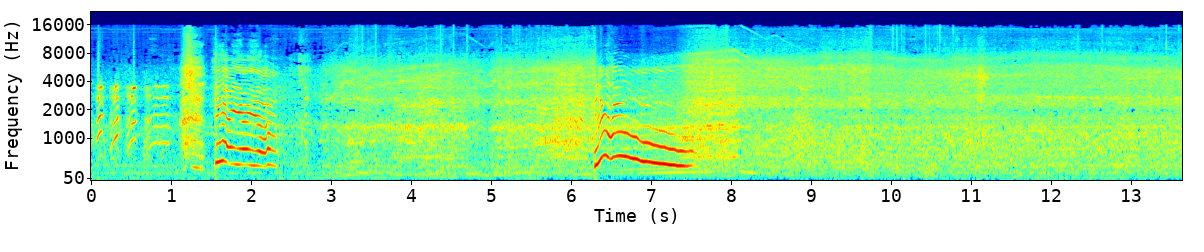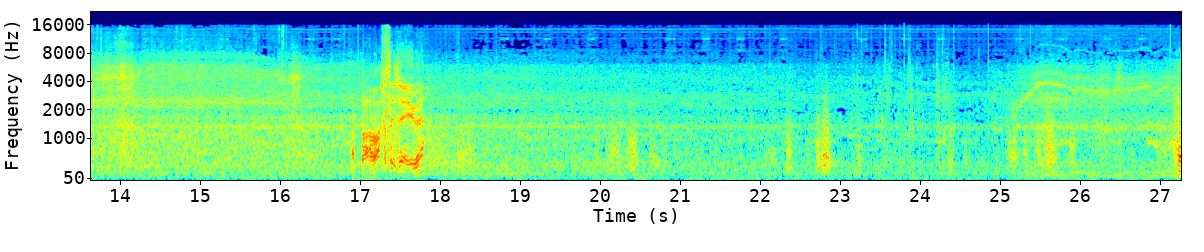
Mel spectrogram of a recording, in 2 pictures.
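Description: Wind rush and running engine of a Honda ST1300 Pan European motorcycle picked up by a helmet camera while riding, louder as it speeds up early on and quieter as it slows near the end. Short voice sounds break in near the start, around six seconds in with a falling pitch, and again past the middle.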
